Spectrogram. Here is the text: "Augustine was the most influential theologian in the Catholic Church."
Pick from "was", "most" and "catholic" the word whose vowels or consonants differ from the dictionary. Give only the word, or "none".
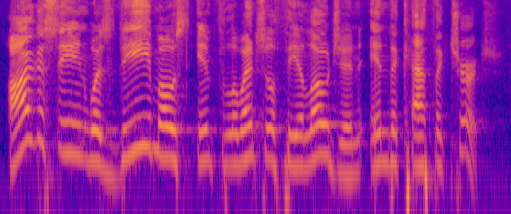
none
